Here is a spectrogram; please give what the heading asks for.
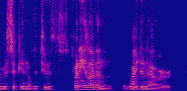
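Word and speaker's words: Ridenhour: of the two 2011 ryden hour full prize am i pronouncing that right yeah riddenhauer with an hour all right uh the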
